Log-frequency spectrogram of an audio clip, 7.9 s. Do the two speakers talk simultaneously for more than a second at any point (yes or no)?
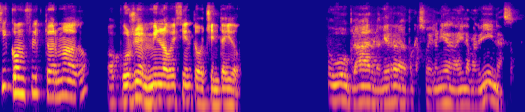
no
